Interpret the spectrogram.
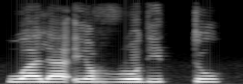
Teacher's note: آخری میں نون ساکن ہے، پھر حرف الراء ہے۔ راء حروف الادغام بغیر غنہ میں سے ہے، تو ہم یہ حکم کو بغیر غنہ سے لیکن تشدید کے ساتھ ادا کریں گے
